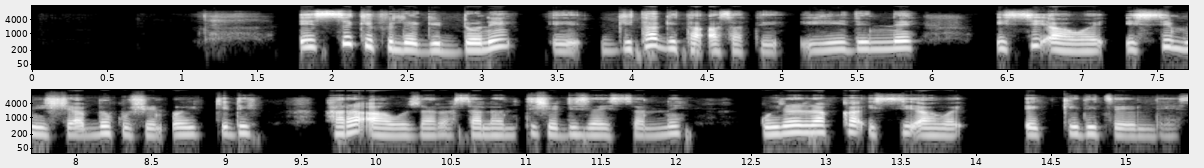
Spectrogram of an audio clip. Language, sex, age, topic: Gamo, female, 25-35, government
